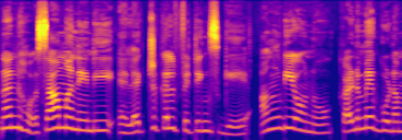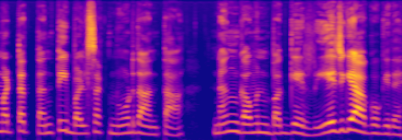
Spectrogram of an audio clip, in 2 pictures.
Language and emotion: Kannada, disgusted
